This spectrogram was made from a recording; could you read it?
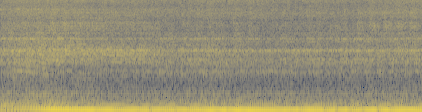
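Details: Car that had stalled twice while driving: it starts quickly and settles into a deep strong rumble with smooth throttle blips and no stumbling or bogging; fuel pump was the fault.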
